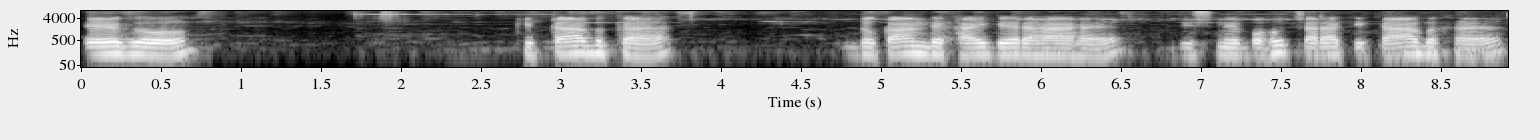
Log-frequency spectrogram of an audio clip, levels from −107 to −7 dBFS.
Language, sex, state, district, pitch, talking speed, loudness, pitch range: Hindi, male, Bihar, East Champaran, 135 Hz, 95 wpm, -16 LUFS, 130-155 Hz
